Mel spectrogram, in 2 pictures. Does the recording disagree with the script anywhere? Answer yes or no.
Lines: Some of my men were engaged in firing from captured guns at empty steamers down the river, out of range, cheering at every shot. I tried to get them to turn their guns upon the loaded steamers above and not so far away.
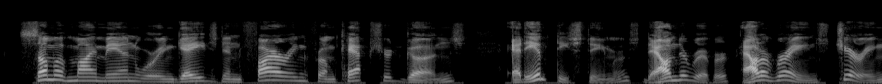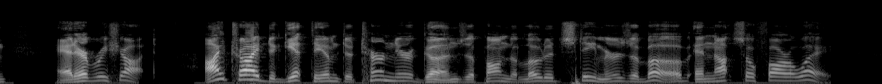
no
